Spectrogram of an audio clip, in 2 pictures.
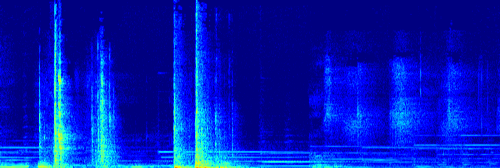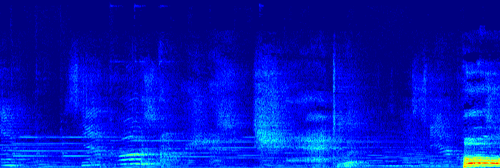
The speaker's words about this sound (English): He snuck back down the roof and through the back door. Got a key right here. Put it in real quick.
